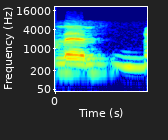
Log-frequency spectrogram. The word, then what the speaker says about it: Knopman: Not, Knopman. – Knopman. Okay.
